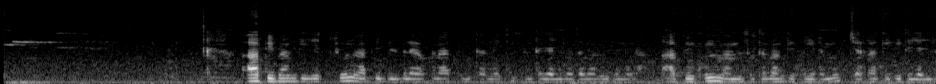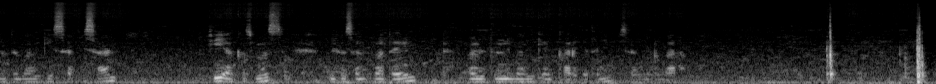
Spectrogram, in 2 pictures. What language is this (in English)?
Oromo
